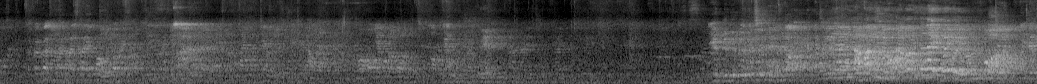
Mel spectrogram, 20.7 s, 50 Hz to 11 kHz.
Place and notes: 三義天后宮, Miaoli County - In the temple
Community people are practicing traditional dragon dance, traffic sound, Binaural recordings, Sony PCM D100+ Soundman OKM II
Miaoli County, Sanyi Township, 24 September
